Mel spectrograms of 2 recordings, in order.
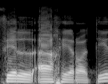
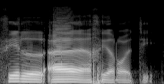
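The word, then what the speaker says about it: فِي الْآخِرَةِ: ya maka dinamakan dengan mad badal panjangnya dua harakat maka tidak dibaca fil akhirati tapi fil akhirati kemudian adabunim Bun ketemu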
